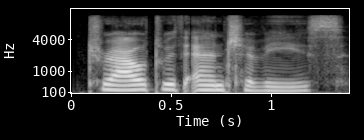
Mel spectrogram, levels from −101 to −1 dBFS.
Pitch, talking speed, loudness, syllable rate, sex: 190 Hz, 130 wpm, -19 LUFS, 4.0 syllables/s, female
